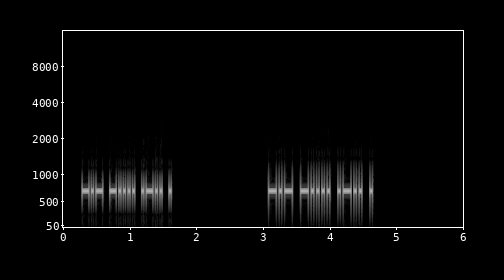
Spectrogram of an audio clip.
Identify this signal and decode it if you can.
Morse code, heard as a keyed tone, about 40 wpm, 700 Hz. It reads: K6LE K6LE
